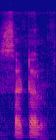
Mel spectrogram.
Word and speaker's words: subtle: SUBTLE, टी के पहले कौन आया है यहाँ पे? बी। तो आप बी को नहीं बोलोगे, सीधा सीधा क्या बोलोगे? सटल।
